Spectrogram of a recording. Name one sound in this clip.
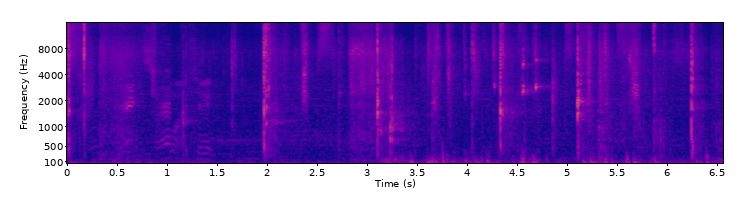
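Paddles hit a plastic ball with sharp pops, back and forth.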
